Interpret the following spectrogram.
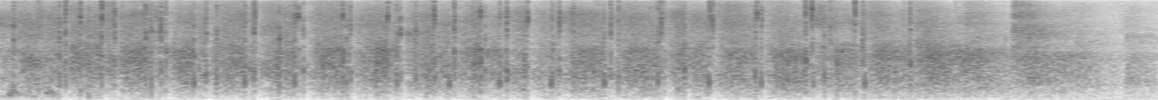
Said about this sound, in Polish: Bardzo serdecznie wszystkim naszym sponsorom dziękujemy. No mogą być brawa nawet teraz.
